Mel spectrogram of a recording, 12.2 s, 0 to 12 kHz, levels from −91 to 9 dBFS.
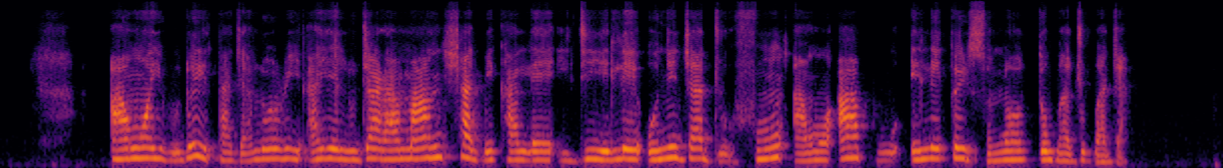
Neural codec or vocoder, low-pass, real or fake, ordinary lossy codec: vocoder, 22.05 kHz, 80 mel bands, WaveNeXt; 9.9 kHz; fake; Opus, 16 kbps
